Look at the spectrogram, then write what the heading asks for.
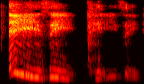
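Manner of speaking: slow boastful easy peasy; cocky. Acted. Eldest brother boasting to the king, slow and cocky. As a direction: toss it off like a show-off. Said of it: "said the eldest brother".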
